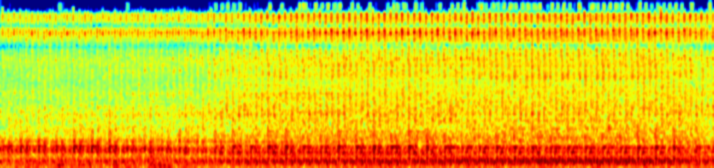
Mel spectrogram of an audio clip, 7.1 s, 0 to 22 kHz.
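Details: 2007 Mercedes Sprinter OM642 diesel, well-used poorly maintained replacement engine, idling with accessory belt removed; steady tapping knock about three per second, pronounced on van's left side, cylinders 4–5, source not pinned down.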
